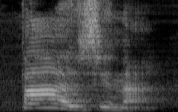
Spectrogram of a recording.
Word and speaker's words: página: a palavra sorteada foi página percebam lá página a sílaba mais forte também é a antepenúltima a sílaba P então percebam lá de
